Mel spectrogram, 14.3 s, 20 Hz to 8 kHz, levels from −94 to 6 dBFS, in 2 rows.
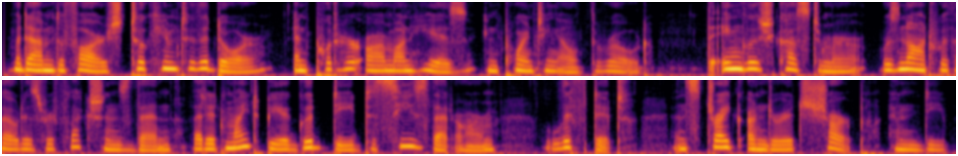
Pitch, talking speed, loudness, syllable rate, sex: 170 Hz, 195 wpm, -19 LUFS, 4.9 syllables/s, female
